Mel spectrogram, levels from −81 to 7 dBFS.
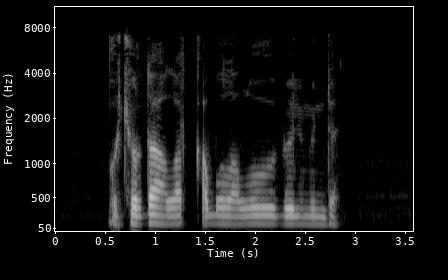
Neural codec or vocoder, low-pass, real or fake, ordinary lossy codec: none; 7.2 kHz; real; Opus, 32 kbps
